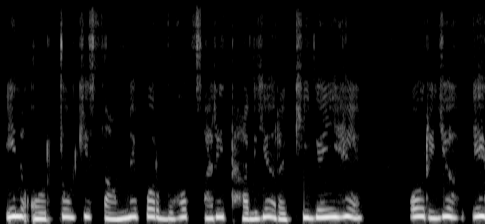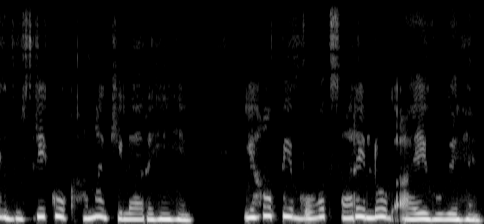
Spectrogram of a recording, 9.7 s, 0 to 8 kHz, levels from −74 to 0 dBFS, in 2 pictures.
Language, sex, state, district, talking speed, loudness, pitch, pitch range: Hindi, female, Uttar Pradesh, Muzaffarnagar, 175 wpm, -16 LUFS, 245 Hz, 210-280 Hz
